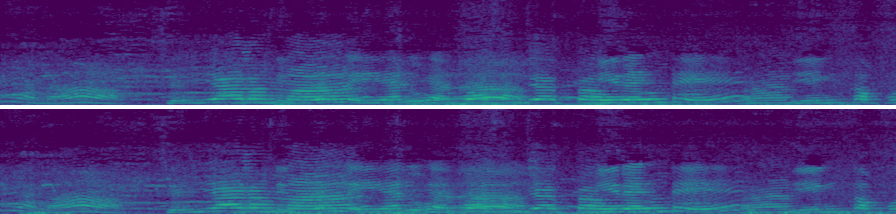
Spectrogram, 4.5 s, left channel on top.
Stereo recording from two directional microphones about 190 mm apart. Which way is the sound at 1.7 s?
10° right (ahead or behind).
